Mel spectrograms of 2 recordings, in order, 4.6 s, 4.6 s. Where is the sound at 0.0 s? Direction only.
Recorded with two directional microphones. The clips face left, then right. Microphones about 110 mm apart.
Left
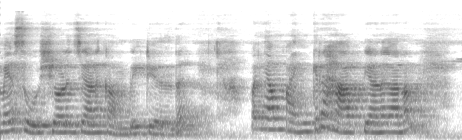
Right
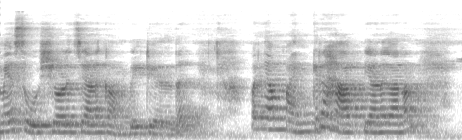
15° right (ahead or behind).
